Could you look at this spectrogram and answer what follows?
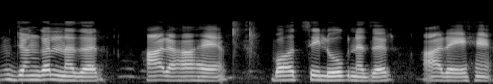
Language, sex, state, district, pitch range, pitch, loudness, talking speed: Hindi, female, Himachal Pradesh, Shimla, 180-210 Hz, 190 Hz, -14 LUFS, 145 wpm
